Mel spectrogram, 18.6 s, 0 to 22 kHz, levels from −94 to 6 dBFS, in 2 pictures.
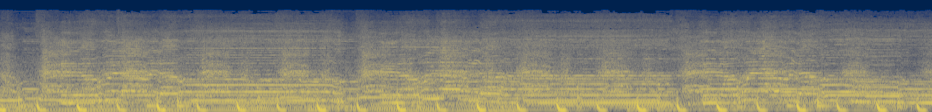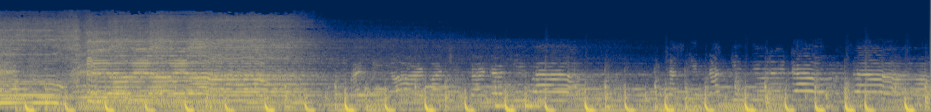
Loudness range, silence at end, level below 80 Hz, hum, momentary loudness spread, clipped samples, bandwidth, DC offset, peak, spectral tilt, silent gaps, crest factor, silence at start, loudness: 4 LU; 0 s; -18 dBFS; none; 6 LU; under 0.1%; 14 kHz; under 0.1%; 0 dBFS; -6 dB/octave; none; 12 dB; 0 s; -13 LUFS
